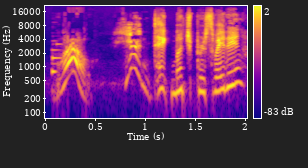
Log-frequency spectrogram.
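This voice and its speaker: Tiny childlike game sidekick, extremely high squeaky voice, wildly animated, cheeky, exclaiming, music behind. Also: female voice, normal speed, slight background noise, exaggerated voice. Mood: cheeky disbelief. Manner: exclaims, speaks of self in third person. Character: tiny chirpy childlike female companion, excitable and cheeky. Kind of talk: video game character acting.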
